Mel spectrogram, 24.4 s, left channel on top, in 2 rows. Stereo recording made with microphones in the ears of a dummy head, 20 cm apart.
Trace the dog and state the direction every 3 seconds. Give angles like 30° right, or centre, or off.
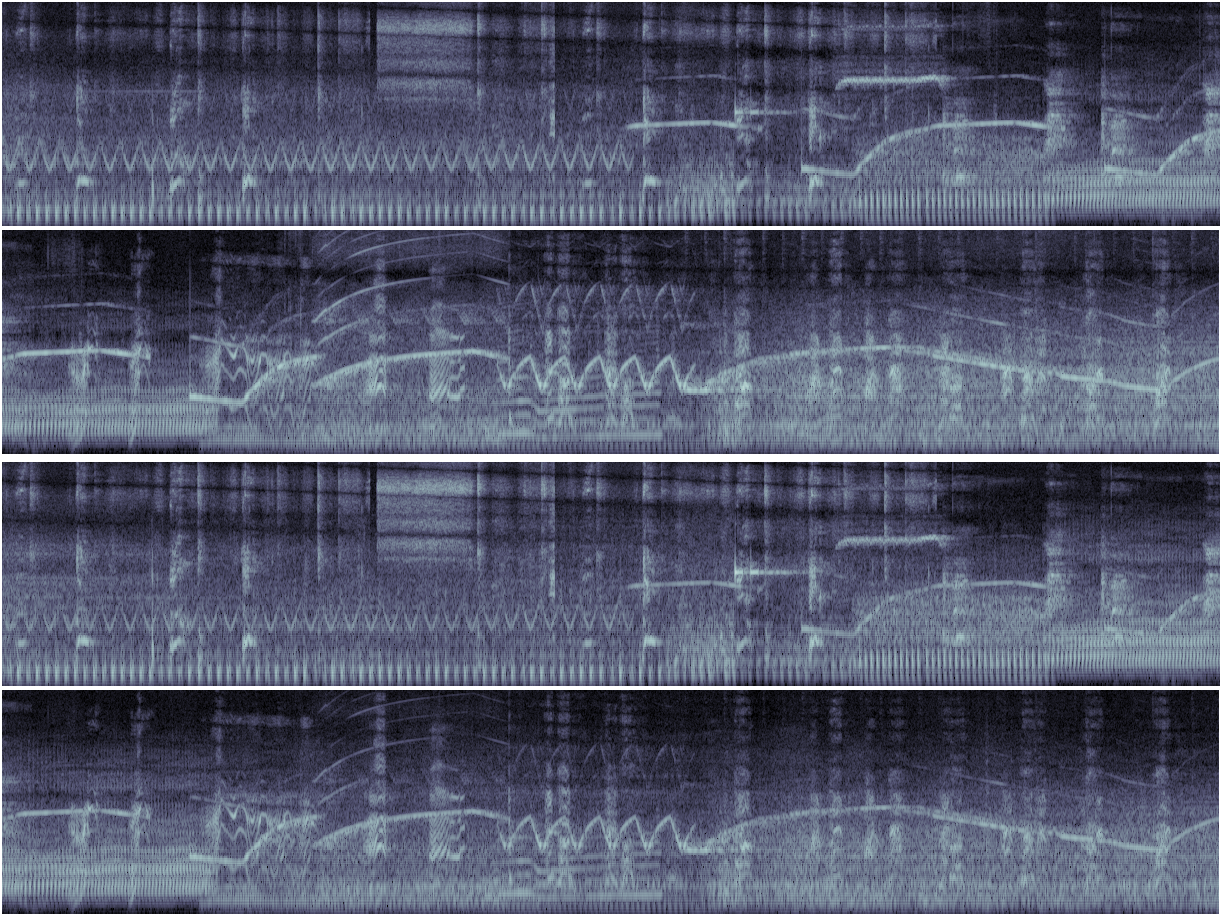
20° right, 20° right, 10° right, 10° right, centre, 10° left, 30° left, 40° left.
